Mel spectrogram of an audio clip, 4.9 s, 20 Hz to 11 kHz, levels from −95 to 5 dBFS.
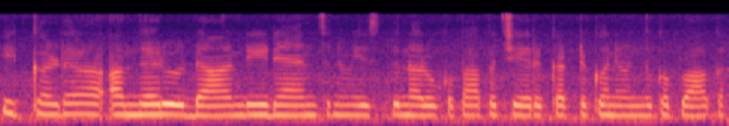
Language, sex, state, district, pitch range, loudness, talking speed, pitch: Telugu, female, Telangana, Karimnagar, 220-235 Hz, -14 LUFS, 150 wpm, 230 Hz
